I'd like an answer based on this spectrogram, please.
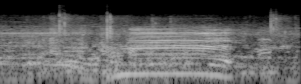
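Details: Cattle at a gathering with many cows in Pamekasan, one long, low, steady moo lasting about a second, with bright harmonics over background music and clatter.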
